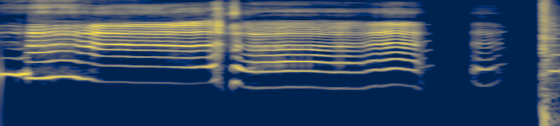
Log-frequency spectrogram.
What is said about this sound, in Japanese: ほら泣くのはやめなさいいいか人というのは感謝の上に成り立っているんだ泣いても何も解決しない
